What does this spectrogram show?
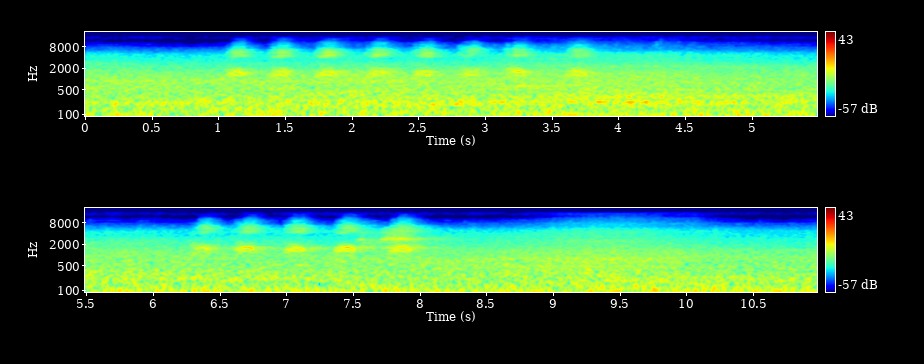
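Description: A bird calling in two rapid runs of short repeated calls, about three a second: a run of about eight starting about a second in, then after a pause a run of about six.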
